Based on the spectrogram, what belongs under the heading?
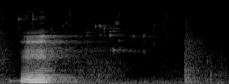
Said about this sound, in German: Ich nehme jetzt mal ganz kurz einen Schluck Wasser, weil mein Hals wird ganz trocken.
